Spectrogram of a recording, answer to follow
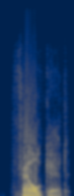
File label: "falcate", American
